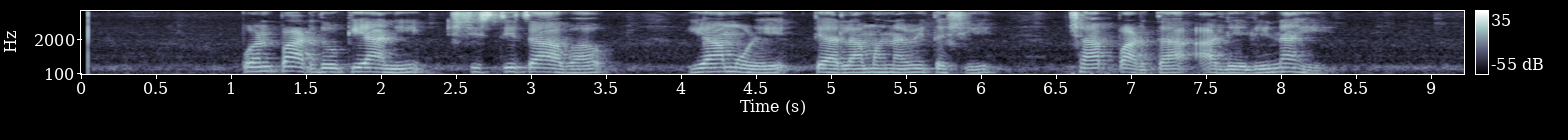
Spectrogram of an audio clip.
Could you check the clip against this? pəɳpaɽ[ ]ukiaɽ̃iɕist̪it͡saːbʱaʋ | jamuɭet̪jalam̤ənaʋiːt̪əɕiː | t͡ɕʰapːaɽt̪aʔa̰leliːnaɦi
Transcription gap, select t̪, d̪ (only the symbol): d̪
